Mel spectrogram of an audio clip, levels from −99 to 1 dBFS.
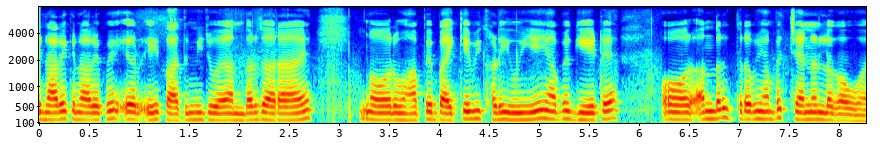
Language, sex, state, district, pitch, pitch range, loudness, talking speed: Hindi, female, Odisha, Sambalpur, 180 Hz, 170-190 Hz, -14 LUFS, 245 wpm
